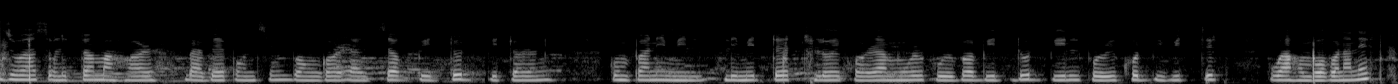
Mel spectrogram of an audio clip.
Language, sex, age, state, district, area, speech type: Assamese, female, 18-30, Assam, Dhemaji, urban, read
